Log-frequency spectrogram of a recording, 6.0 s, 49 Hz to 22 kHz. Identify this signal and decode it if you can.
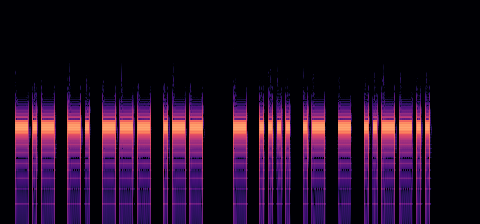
Morse code, heard as a keyed tone, about 22 wpm, 700 Hz. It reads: KNOW THAT?
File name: practice / 22wpm / Sentences with 4-Word Phrases - 22wpm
